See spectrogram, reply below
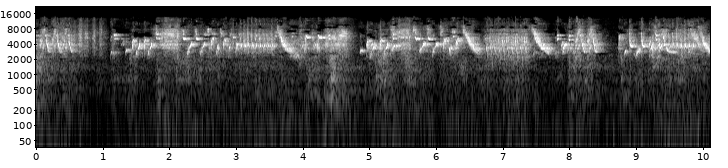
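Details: European goldfinch (Carduelis carduelis) sings a fast, continuous tinkling stream of high twittering notes, liquid trills and buzzy chirps, with only brief pauses.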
